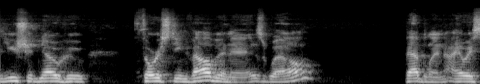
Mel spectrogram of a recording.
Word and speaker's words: Veblen: should know who Thorstein Veblen is well babblin I always say velbon I always say his name wrong but he wrote the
